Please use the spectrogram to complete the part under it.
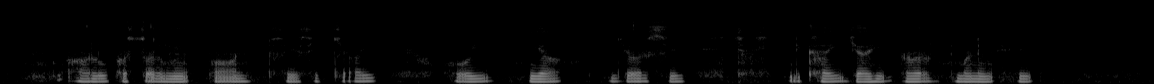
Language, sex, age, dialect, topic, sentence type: Chhattisgarhi, male, 51-55, Eastern, agriculture, question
